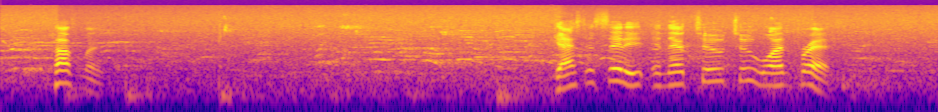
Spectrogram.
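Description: Spectators shout and cheer in a large echoing gym.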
